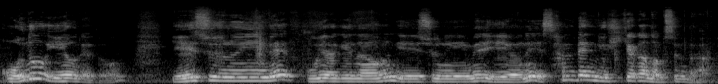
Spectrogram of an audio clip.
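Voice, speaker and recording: In a sermon full of scripture readings and rhetorical questions, a pastor emphatically repeats key phrases to his listeners. His warm voice sits on the high side, sing-song and a little slow. Echo fills the room, the mic is far off, and faint noise is present.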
